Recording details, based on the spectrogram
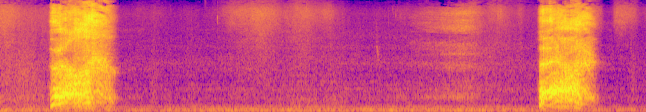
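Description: Two sharp, explosive sneezes about five seconds apart with quiet between them: ordinary adult sneezes.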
